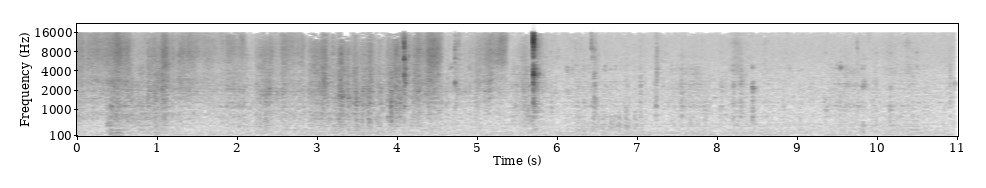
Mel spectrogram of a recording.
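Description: A person chewing fried chicken wing, with wet mouth clicks and smacks, busier in the first half, and one sharp click about six seconds in.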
